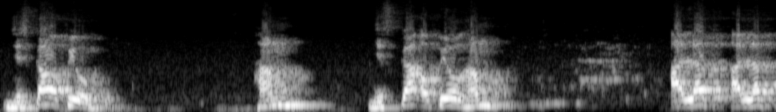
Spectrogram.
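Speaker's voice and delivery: slow, measured dictation in short chunks. Acted. Teacher dictating a definition for students to write down, slow dictation. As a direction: dictate phrase by phrase, leaving time to write.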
